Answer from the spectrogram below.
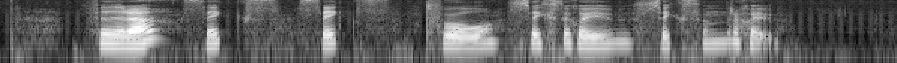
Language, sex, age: Swedish, female, 19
